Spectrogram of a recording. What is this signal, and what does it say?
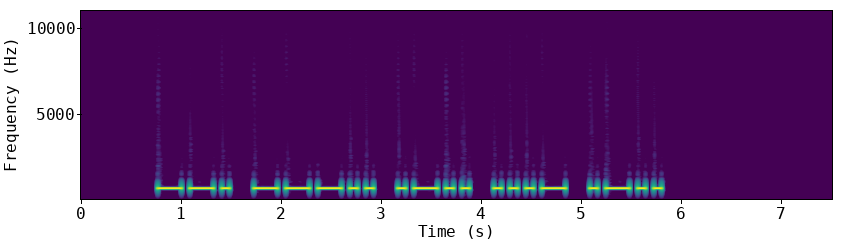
Morse code, heard as a keyed tone, about 15 wpm, 700 Hz. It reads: G8LVL
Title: DXCC-100 Call Signs - 5 Characters - Repeated 3x - 15wpm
